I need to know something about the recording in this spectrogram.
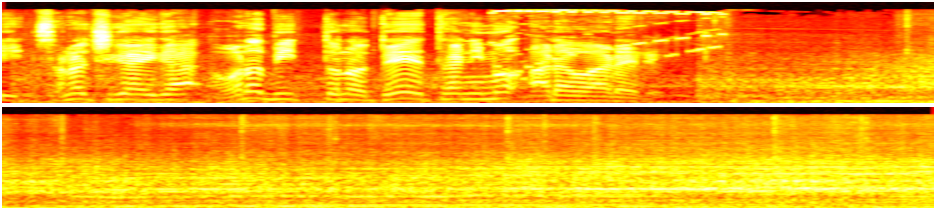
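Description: A car engine roars steadily at high revs from close inside the cabin.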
